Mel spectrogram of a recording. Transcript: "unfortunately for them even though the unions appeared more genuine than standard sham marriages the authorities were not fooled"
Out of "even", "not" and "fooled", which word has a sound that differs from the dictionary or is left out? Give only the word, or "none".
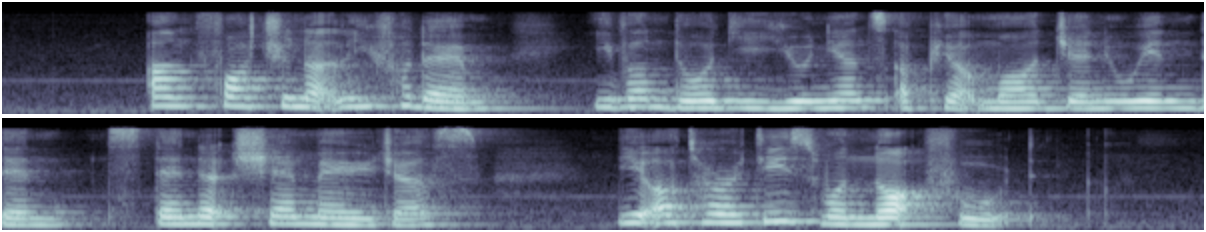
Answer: fooled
